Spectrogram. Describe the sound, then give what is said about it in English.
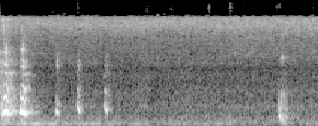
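A dog nibbles at its own paw, a quick cluster of soft, wet chewing clicks, a pause, then one more bite, all over a faint steady hiss. “don't bite your feet. Don't do it. You have a toy right next to you.”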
